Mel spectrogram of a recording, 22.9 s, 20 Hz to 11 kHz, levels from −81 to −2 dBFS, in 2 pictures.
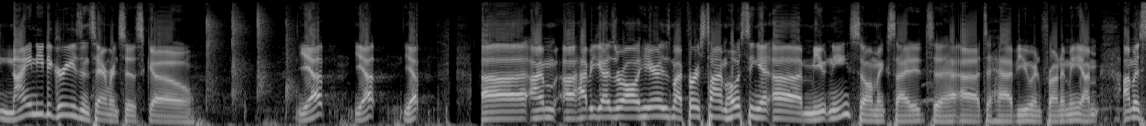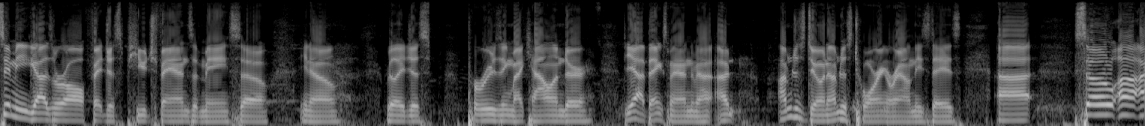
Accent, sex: American, male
